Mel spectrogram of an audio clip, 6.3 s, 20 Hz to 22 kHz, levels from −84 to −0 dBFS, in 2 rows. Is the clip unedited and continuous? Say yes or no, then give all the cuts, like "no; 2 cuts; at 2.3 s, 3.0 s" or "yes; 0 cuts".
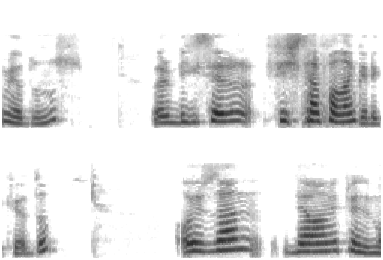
no; 1 cut; at 3.0 s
